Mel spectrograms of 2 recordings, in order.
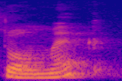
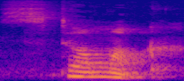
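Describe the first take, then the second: First: The first vowel sounds like the o in stop. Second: The first vowel sounds like the u in cup. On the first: The speaker calls it wrong. "Not સ્ટોમક" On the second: The speaker calls it right. "It is સ્ટમક"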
